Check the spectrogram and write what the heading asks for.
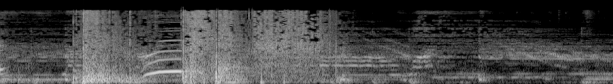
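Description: Consumer fireworks crackling and hissing in two loud bursts, one about a second in and a longer one from about two to three seconds, with a person's short whoop between them. Faint music plays throughout.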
